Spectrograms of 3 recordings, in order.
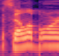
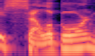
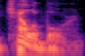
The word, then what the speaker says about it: Celeborn: And they say Celeborn, which I guess is a common mistake. The C in Tolkien's Elven languages, I think, is supposed to be pronounced as a hard C or a K, at least at the beginning of words or names.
